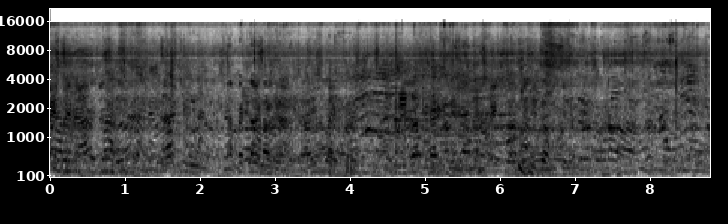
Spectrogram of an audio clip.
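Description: Several men talk over one another close by.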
